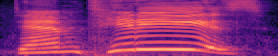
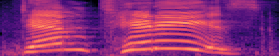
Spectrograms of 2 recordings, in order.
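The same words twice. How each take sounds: First: Slow, stretched mock exclamation; playful slow exclamation; drawn-out exclaim. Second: Much higher, slow, silly cartoon voice; hammed-up high goofy voice; goofy put-on voice. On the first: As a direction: drag every word out for comic effect. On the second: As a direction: squeeze it up high and drag it out as a joke. Repeat in a put-on voice.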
